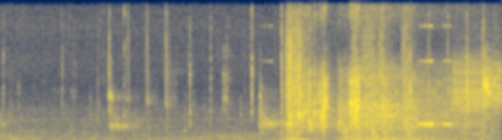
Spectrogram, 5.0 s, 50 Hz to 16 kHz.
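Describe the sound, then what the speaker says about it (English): Gunfire aimed at barrels in the Alien Trilogy video game on PS1, a steady run of soft shots swelling into louder bursting blasts in the second half. "Shoot these barrels too."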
